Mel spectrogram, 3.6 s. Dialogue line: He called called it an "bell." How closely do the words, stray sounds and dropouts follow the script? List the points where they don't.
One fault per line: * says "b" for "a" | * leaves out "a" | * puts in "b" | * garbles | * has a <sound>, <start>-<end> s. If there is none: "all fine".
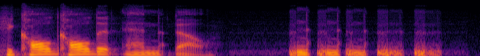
* has a laugh, 2.2-3.3 s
